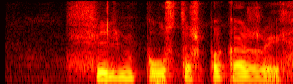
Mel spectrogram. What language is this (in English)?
Russian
